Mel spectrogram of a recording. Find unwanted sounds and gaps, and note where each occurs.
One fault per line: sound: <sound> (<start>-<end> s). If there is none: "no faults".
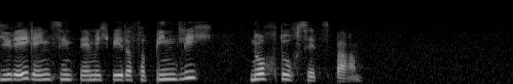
no faults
